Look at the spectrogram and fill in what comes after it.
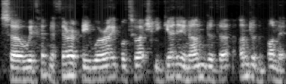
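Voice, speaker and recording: A somewhat breathy man at medium pitch and moderate pace, with ordinary pitch variation. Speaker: hypnotherapy trainer. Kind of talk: interview. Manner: hesitant, many fillers.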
